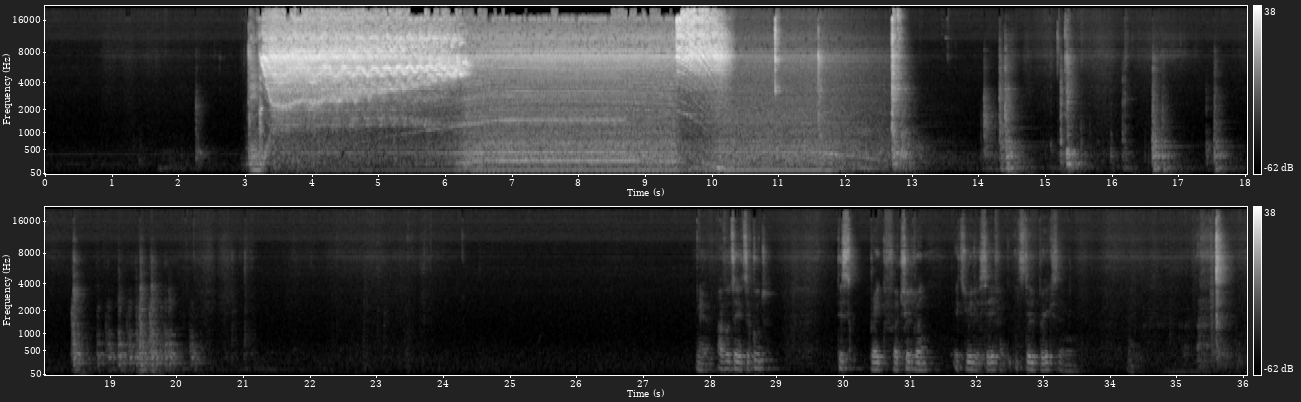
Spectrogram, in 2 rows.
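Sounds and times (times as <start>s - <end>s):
lathe motor running: 3.1s - 12.7s
knocks and clatter: 18.4s - 20.3s.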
